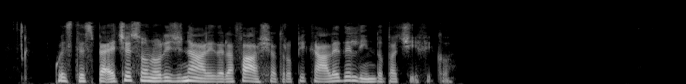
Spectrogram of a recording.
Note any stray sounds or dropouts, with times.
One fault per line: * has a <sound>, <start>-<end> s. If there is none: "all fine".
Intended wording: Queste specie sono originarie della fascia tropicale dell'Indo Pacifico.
all fine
